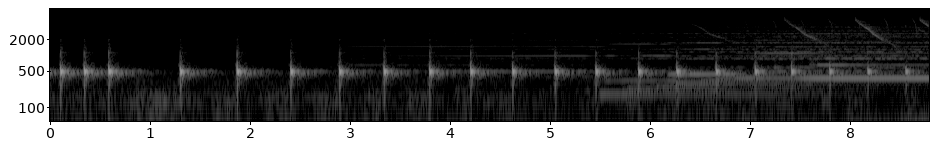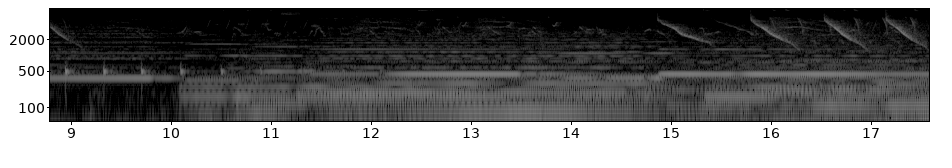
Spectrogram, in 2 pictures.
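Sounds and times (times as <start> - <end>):
soft rhythmic taps: 0.0 - 10.7
birds chirping and twittering moving from branch to branch: 3.8 - 17.5
sustained low tonal drone: 6.3 - 17.5.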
